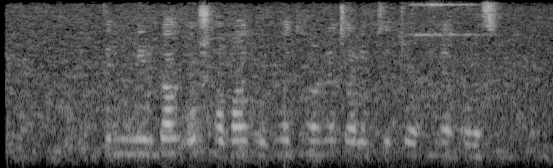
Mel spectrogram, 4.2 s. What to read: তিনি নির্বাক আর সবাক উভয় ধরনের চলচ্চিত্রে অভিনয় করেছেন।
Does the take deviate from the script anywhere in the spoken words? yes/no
yes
